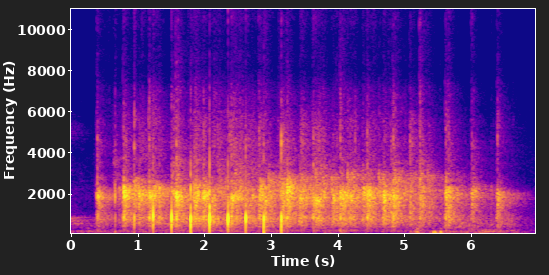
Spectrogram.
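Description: Audience applause at a women-in-entrepreneurship conference session, a dense wash of clapping with sharp individual claps standing out near the start, sustained for several seconds before tapering off.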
